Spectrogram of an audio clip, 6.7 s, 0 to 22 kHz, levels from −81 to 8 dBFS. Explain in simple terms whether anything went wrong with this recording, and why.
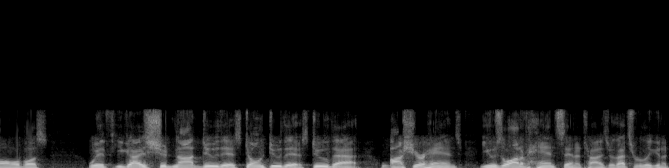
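Yes, one short glitch. At about 3.85 to 4.01 s, between "do this do that" and "your hands use a", there is VoIP packet loss concealed by the speech codec. About 60 ms of audio went missing, which fits three 20 ms frames lost in transit. Instead of silence, as a plain dropout would leave, the Speex decoder filled the gap by stretching the last sound into a buzzy tone or coloured noise that fades, and the voice stays weak or distorted just after.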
